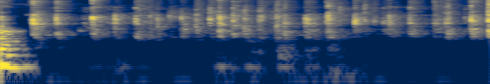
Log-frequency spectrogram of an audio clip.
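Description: Fast typing on a computer keyboard: a quick, uneven run of light key clicks, heard over a video call.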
